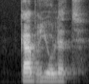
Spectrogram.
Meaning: 1. cabriolet, convertible (car with a convertible top) 2. cabriolet (light carriage with a convertible top, drawn by one horse)
- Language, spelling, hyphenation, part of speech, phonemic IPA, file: Dutch, cabriolet, ca‧bri‧o‧let, noun, /ˌkaː.bri.oːˈlɛ(t)/, Nl-cabriolet.ogg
